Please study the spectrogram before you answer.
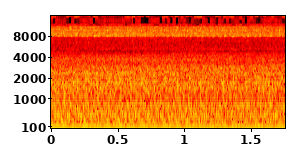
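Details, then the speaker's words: Flood-damaged 2020 BMW M850i, first idle after fresh batteries, reconnection and fluid check: fires right up into a steady, even idle with a smooth low hum and no knocks or misses; running cleanly. "At this point, with everything reconnected, the car fires right up. It looks like we're on the right track with the car. That's the first time it's ever idled."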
